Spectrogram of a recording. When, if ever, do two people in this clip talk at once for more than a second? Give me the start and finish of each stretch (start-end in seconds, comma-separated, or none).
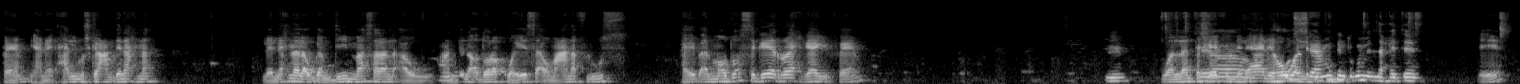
12.0-13.6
